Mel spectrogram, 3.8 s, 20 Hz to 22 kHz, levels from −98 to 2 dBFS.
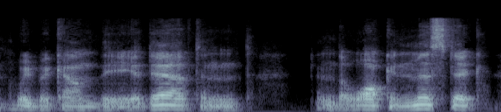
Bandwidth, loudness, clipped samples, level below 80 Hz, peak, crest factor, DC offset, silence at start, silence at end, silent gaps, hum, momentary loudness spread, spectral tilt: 12.5 kHz; -32 LUFS; under 0.1%; -62 dBFS; -14 dBFS; 20 dB; under 0.1%; 0 s; 0.15 s; none; none; 12 LU; -5 dB/octave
